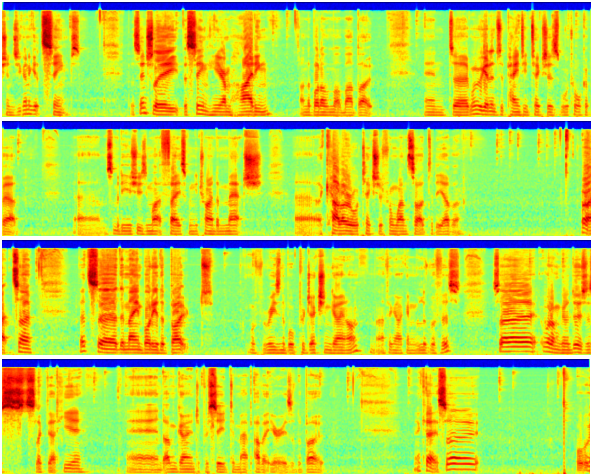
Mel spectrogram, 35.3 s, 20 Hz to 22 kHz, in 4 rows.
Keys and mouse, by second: 0.3 alt+right click, 0.6 alt+middle click, 1.0 alt+click, 2.5 alt+right click, 2.8 alt+middle click, 3.2 alt+click, 4.1 alt+right click, 4.4 alt+click, 6.1 alt+right click, 6.3 alt+click, 7.8 alt+right click, 8.2 alt+middle click, 8.5 alt+right click, 8.7 alt+click, 15.9 alt+click, 16.3 alt+right click, 16.5 alt+click, 17.0 alt+right click, 17.3 alt+middle click, 17.6 alt+click, 18.9 alt+click, 19.6 alt+middle click, 20.0 alt+click, 21.0 alt+middle click, 21.4 alt+click, 25.8 alt+click, 27.0 click, 27.5 alt+click, 28.1 alt+middle click, 28.4 alt+right click, 28.9 alt+middle click, 29.5 alt+click, 30.5 alt+middle click, 31.3 alt+click, 31.9 alt+middle click, 32.4 alt+right click, 32.7 alt+click, 34.2 alt+middle click, 34.8 alt+click.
